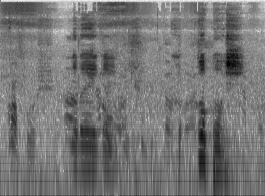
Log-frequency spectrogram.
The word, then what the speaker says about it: Kapos: Is it Kapos or Kapos? It's Kapos.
